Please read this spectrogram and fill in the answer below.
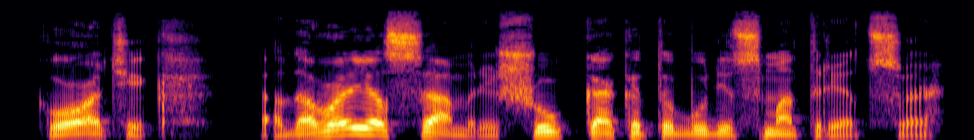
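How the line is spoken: Young man's sudden deep bass. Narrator (Russian): неожиданным басом сказал парень

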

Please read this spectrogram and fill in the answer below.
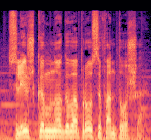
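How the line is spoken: Snorting. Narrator (Russian): хмыкнул Камбулат

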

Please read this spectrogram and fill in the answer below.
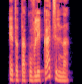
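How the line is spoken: Old man chuckling. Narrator (Russian): хохотнул дед

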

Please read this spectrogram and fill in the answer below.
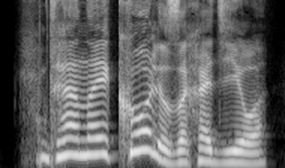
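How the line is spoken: Scornful laugh. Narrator (Russian): презрительно рассмеялась Керстен

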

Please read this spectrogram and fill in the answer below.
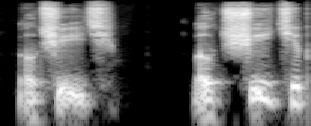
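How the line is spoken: Whisper. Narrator (Russian): прошептал

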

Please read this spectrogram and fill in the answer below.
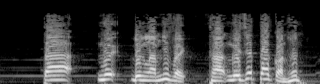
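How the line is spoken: Woman crying out. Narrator (Vietnamese): âm thanh của Thiết Tâm Lan kêu lên

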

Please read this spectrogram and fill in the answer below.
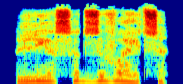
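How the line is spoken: Whisper. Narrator (Russian): прошептала

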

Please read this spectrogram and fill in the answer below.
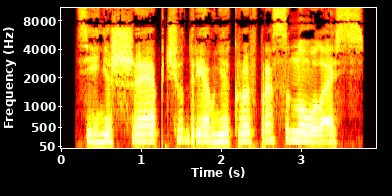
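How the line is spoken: Quavering voice, female ruler. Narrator (Russian): дребезжащим голосом произнесла повелительница луноликих

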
